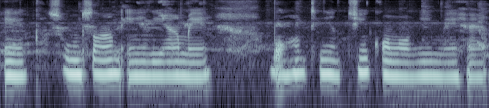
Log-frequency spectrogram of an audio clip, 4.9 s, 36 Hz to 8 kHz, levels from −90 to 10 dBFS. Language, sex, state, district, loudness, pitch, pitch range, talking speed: Hindi, female, Rajasthan, Bikaner, -16 LUFS, 185 Hz, 180-205 Hz, 125 wpm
